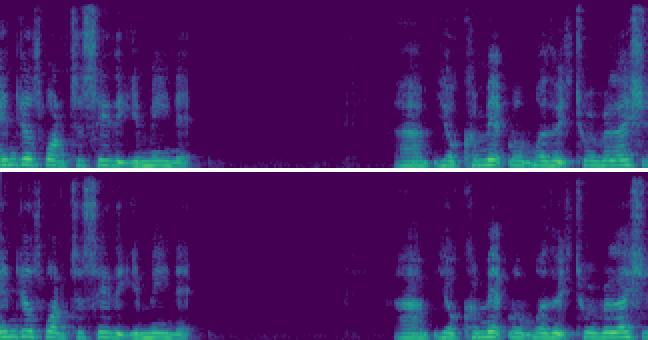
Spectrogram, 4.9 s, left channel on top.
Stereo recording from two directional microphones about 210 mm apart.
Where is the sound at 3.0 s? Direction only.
25° left (ahead or behind).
